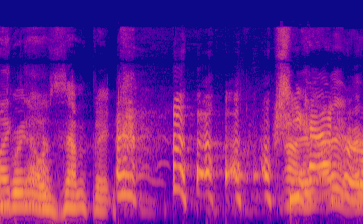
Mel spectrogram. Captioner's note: laughing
